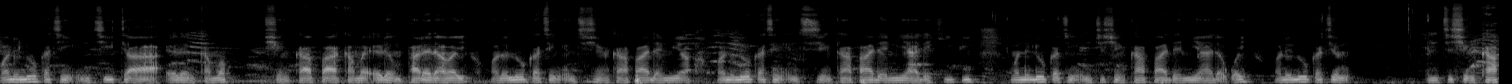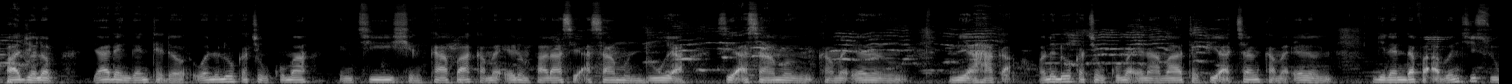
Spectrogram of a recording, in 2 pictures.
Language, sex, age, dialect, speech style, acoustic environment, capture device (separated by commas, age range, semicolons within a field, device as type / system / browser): Hausa, male, 25-34, Nigeria - Nigerian Standard, happy; excited, silence, mobile / Linux / Chrome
